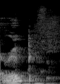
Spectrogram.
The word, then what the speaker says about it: Roope: I just realized I had been saying Rupert instead of Roop.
